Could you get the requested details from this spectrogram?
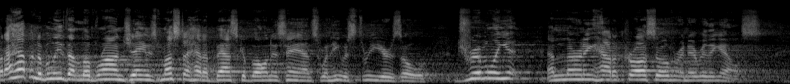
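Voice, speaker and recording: Very fast pace with audible room echo and noticeable background noise. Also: man, high pitch for a man, ordinary pitch variation. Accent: American. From Los Angeles, US West Coast. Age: 70s. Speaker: orchestra conductor. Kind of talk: speech to a concert audience. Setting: church, stage with audience. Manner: conversational, lively.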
